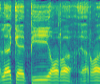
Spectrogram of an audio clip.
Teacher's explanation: Tafhim itu artinya tebal, di mana untuk menebalkan huruf ra yang berharokat fathah ini menggunakan lidah bagian belakang diangkat ke atas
